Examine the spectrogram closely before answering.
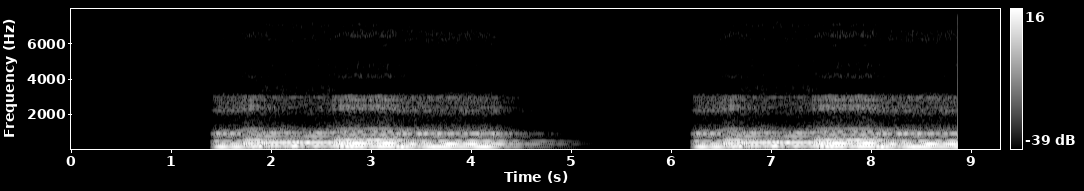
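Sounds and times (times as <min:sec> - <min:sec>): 
person singing: 0:01.4 - 0:04.8, 0:06.2 - 0:08.9.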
